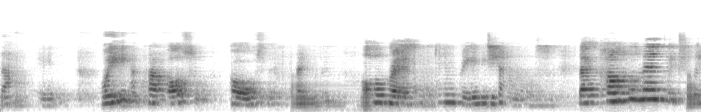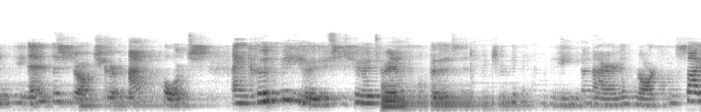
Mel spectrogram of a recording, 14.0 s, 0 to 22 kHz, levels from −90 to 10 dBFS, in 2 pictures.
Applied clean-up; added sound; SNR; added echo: neural mask model DeepFilterNet 3.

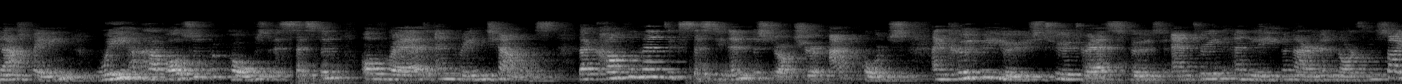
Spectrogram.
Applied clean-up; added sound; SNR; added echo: neural separator model SepFormer DNS4.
